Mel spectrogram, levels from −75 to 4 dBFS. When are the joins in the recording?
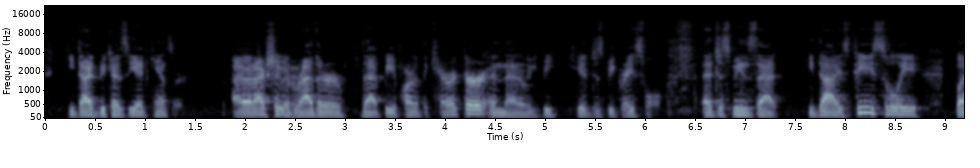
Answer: none

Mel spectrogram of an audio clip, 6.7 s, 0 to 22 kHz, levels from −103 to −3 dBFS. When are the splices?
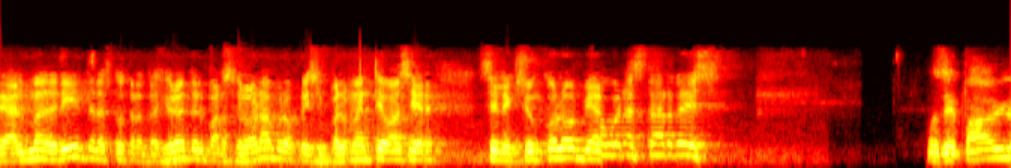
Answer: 0:04.0

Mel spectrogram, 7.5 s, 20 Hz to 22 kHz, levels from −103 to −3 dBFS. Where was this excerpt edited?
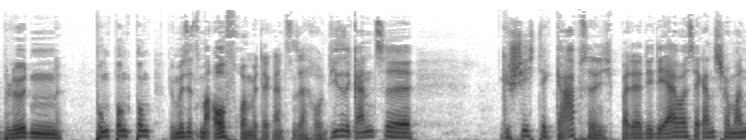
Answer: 0:01.5

